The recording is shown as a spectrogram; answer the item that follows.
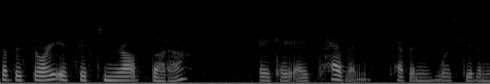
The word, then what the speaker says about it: Budda: And you have to say it like that, like butter, but with a southern accent. Budda, Budda.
